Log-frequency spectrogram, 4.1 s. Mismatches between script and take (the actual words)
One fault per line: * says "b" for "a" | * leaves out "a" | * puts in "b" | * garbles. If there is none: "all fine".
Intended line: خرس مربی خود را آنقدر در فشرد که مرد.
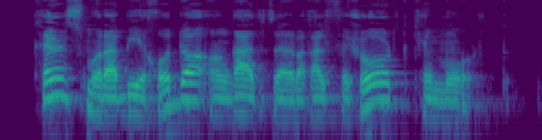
* puts in "بغل"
